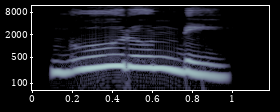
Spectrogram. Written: ಭೂರುಂಡಿ

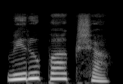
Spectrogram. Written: ವಿರುಪಾಕ್ಷ

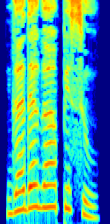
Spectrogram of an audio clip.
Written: ಗದಗಾಪಿಸು

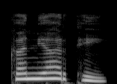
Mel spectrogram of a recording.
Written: ಕನ್ಯಾರ್ಥಿ

